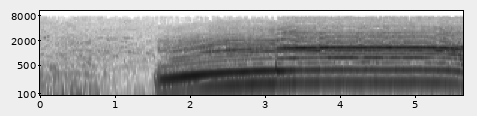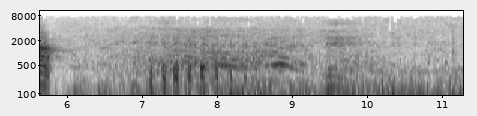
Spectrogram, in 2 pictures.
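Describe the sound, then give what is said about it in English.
A cow lets out one long, loud, full-throated moo lasting about four seconds, followed by a low murmur of people chattering in the background. “Which type of group? Cows group. And what are those cows doing? Rambamana.”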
